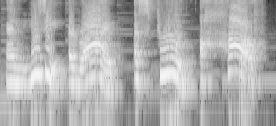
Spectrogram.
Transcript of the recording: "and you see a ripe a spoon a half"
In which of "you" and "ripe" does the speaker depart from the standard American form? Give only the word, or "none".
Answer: ripe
